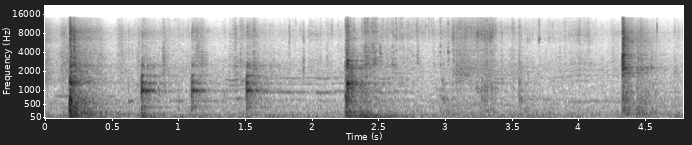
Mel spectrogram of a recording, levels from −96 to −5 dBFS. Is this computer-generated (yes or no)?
no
